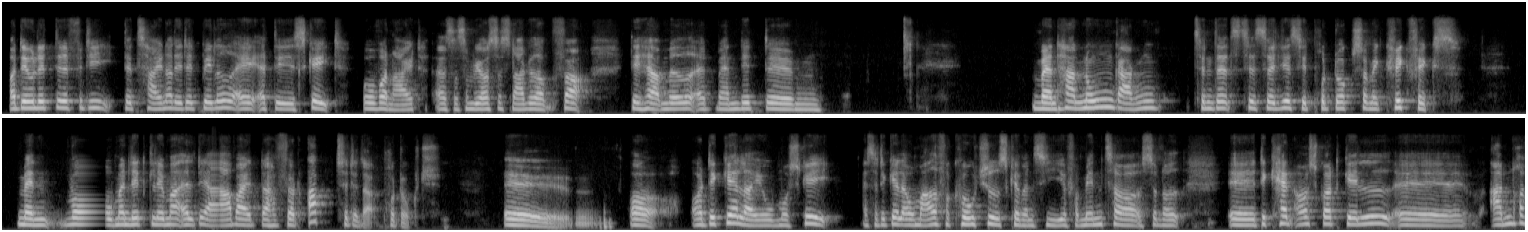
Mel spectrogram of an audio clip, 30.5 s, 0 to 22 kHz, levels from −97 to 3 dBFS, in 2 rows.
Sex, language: female, Danish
